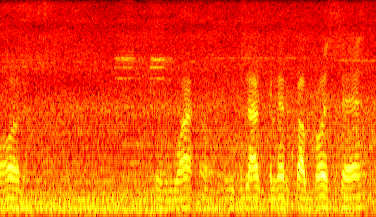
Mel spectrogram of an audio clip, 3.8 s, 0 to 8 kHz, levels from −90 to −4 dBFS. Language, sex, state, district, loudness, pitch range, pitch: Maithili, male, Bihar, Bhagalpur, -20 LUFS, 135-140 Hz, 135 Hz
